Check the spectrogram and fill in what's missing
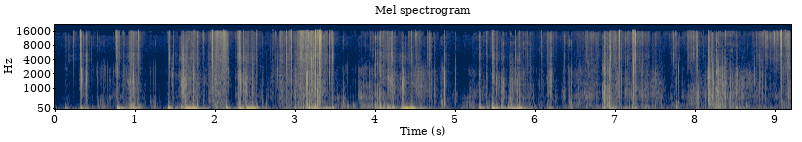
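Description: A thin bamboo stick scratches inside the ear canal of a life-size soft silicone ear model. The result is a steady run of close, crackly scraping and crunching bursts, heavy in low rumble, rising and falling in loudness with brief pauses between strokes.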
